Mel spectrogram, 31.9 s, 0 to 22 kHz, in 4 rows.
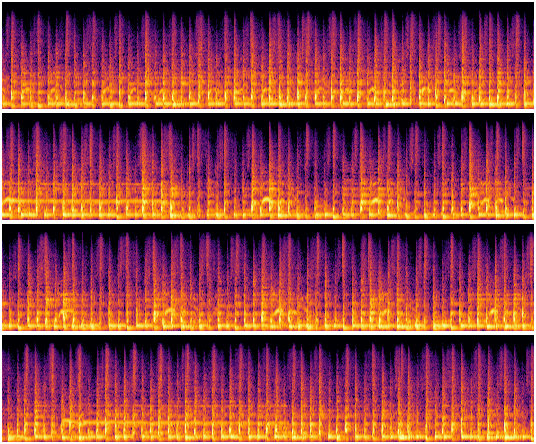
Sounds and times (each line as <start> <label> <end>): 0.0 African drum jam 31.9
